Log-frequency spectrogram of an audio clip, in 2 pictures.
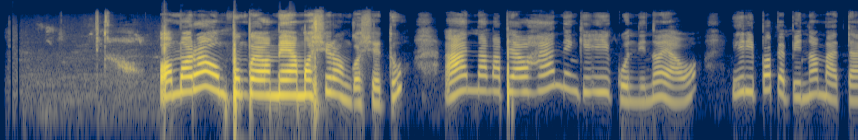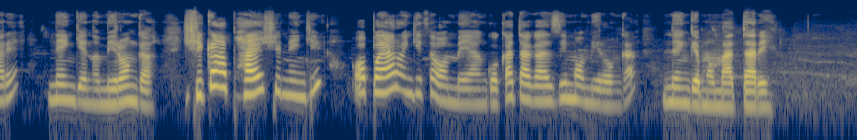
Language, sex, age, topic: Oshiwambo, female, 25-35, agriculture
